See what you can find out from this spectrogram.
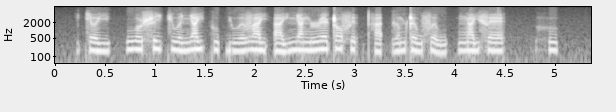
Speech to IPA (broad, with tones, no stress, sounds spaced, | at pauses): c ə˨˩ j | w o˧˥ ʂ i˧ c u˨˩ ə̯ ɲ a˧ j k u˨˩ p̚ j u˨˩˦ ə̯ v a˧ j ʔ a˨˩˦ j ɲ a˧ ŋ ɹ ɛ˧ ʈ ɔ˧˥ f e˨˩ p̚ t̪ʰ a˨˩ t̚ ɣ ə˧ m ʈ ə˨˩˦ w f ə˨˩˨ w | ŋ a˧ j f ɛ˧ | h u˨˩ k̚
